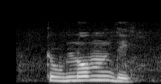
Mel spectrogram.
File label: "tʋb-loomde", moore; lobe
